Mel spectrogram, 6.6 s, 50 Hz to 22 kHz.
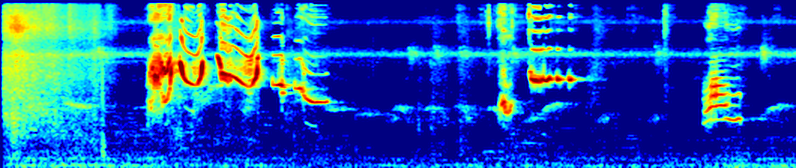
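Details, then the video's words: Oriental magpie-robin song imitating a cat: loud, sharply sweeping high whistled phrases around 1.3–2.7 seconds, then a bright burst near 4.5 seconds and a descending mew-like slur near 6 seconds, separated by quiet gaps. "KACER BUNYI SUARA KUCING"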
